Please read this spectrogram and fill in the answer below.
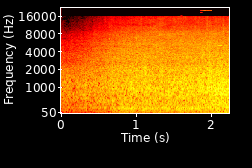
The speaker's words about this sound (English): The bus that just stopped at Penn Avenue and South St. Clair Street did not pull up to a shelter. There's supposed to be one here, and it would be nice. It's raining, it's pretty cold, it's windy.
